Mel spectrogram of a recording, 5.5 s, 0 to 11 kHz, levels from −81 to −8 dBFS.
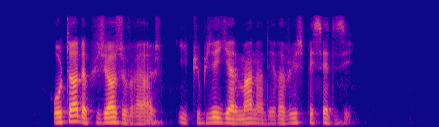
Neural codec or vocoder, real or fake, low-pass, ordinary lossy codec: codec, 16 kHz, 0.9 kbps, LongCat-Audio-Codec; fake; 7.2 kHz; MP3, 48 kbps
